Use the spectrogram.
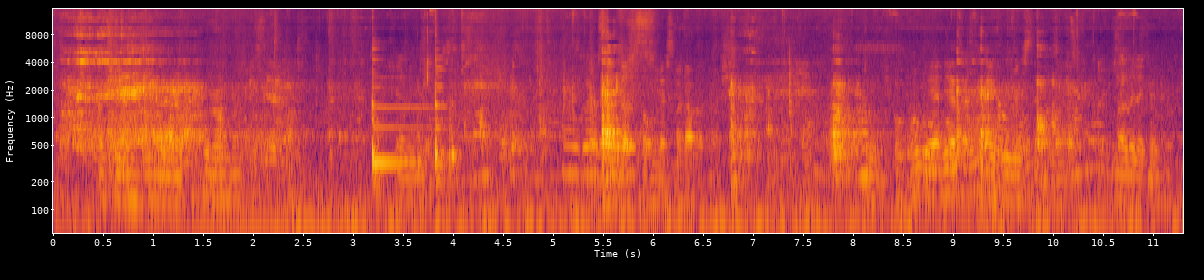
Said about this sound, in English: Okay. Okay, everyone grab a glass around me.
